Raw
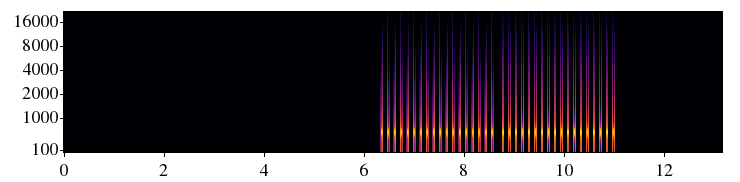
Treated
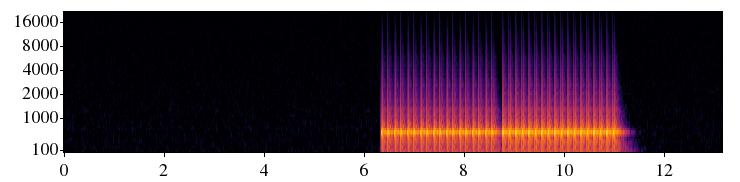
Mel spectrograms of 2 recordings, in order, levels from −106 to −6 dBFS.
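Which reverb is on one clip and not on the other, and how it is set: shoebox room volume 190 m³, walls furnished, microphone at 0.9 m; gain +2.5 dB

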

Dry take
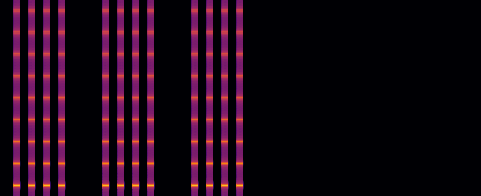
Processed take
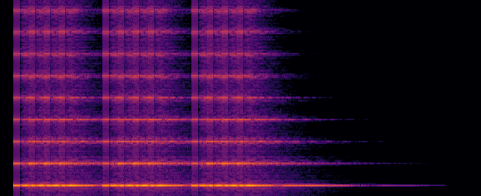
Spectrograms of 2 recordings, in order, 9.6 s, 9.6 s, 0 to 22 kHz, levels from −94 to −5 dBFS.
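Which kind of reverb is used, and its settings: digital reverb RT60 4.4 s, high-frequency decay 0.9×, pre-delay 0.11 s, DRR -4.5 dB; gain -7.5 dB

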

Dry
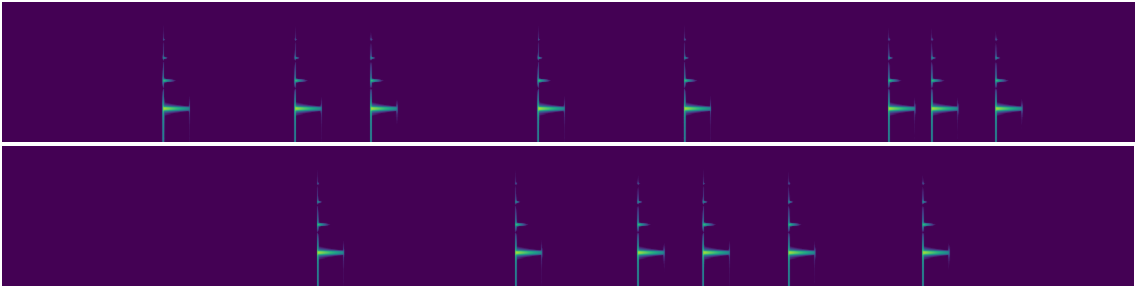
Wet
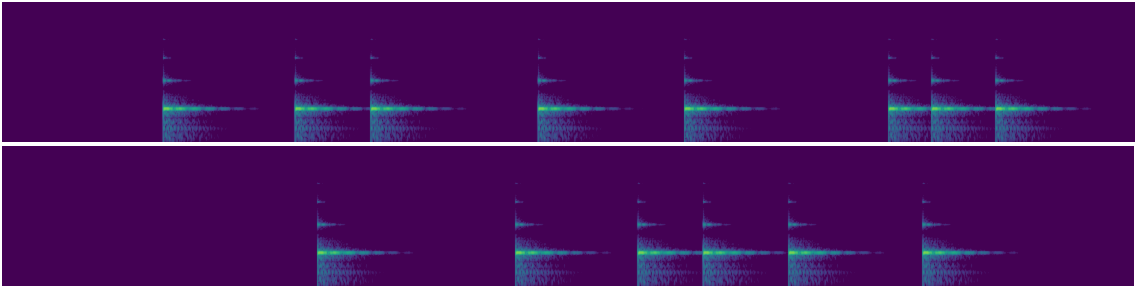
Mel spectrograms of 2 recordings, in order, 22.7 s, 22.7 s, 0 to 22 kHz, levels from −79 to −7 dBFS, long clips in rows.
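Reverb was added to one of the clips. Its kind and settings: FDN reverb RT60 1 s, low-frequency decay 1.35×, high-frequency decay 0.35×, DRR -3.5 dB; gain -10 dB

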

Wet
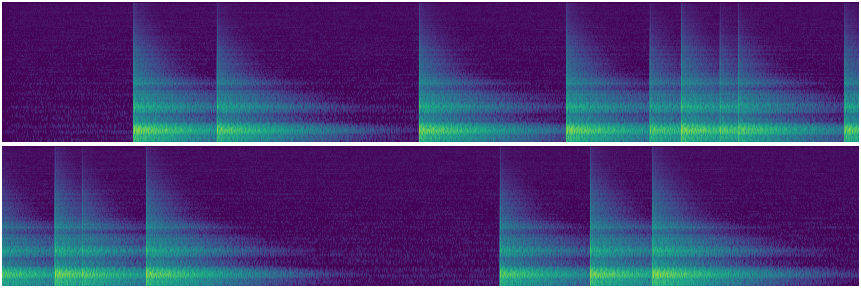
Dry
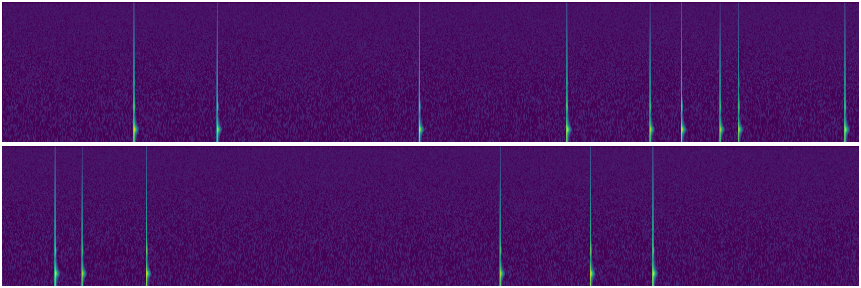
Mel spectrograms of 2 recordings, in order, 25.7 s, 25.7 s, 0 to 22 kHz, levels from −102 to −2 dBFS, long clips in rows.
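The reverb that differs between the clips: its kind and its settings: FDN reverb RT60 2.8 s, high-frequency decay 0.55×, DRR -3 dB; gain -5 dB

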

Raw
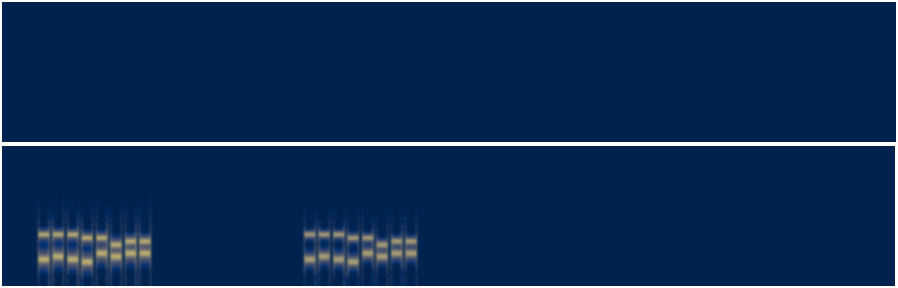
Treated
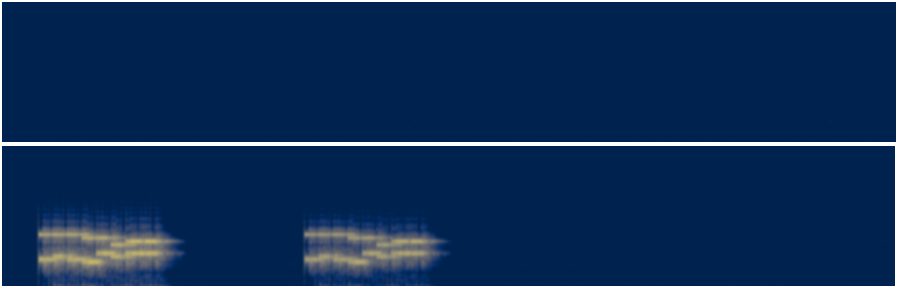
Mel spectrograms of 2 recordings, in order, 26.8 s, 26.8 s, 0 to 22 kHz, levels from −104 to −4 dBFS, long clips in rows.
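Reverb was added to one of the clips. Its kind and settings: digital reverb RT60 0.44 s, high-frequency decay 0.6×, pre-delay 50 ms, DRR -4 dB; gain -3 dB

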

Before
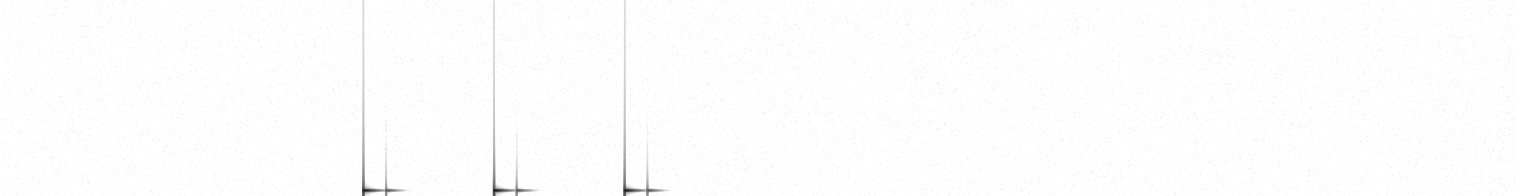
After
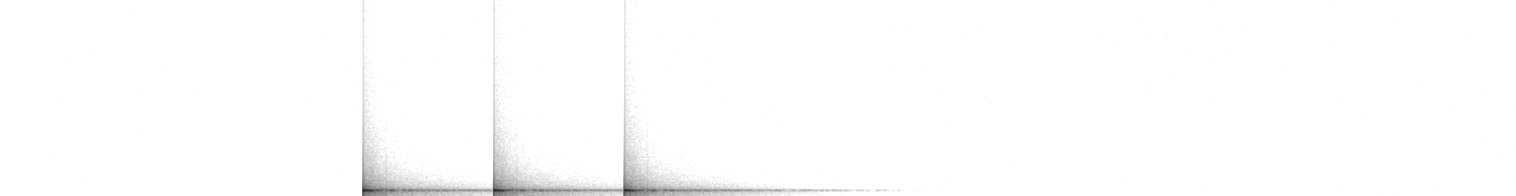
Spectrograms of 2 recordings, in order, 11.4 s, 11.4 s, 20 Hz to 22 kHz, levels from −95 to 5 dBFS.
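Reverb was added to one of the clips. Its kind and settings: two-slope reverb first 0.52 s, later 2.3 s, from -18 dB, DRR 2.5 dB; gain -5 dB

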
